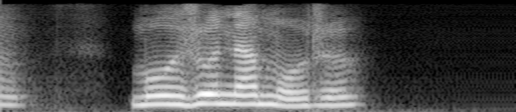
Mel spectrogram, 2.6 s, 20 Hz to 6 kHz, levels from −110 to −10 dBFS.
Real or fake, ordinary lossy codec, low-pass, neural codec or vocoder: fake; MP3, 32 kbps; 5.4 kHz; codec, 16 kHz, about 1 kbps, DyCAST, with the encoder's durations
